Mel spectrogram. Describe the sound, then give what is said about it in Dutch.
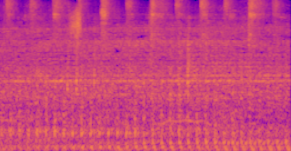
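A heavy twin-rotor Chinook helicopter passes overhead as Ukrainian President Zelensky leaves the province from Vlissingen, its rapid rhythmic blade thumping loud and steady over a deep engine rumble and turbine whine, with no voices. “Een Chinook-helikopter is het moment dat de Oekraïense president Zelensky onze provincie verliet.”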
